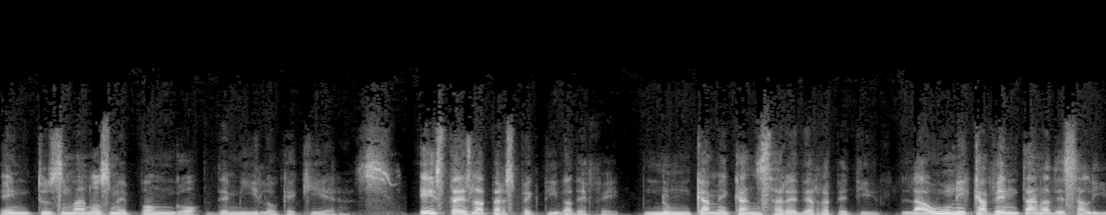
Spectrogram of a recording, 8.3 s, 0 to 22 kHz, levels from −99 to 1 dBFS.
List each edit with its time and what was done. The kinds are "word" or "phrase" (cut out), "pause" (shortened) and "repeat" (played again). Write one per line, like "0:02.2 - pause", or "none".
0:01.5 - word
0:06.7 - pause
